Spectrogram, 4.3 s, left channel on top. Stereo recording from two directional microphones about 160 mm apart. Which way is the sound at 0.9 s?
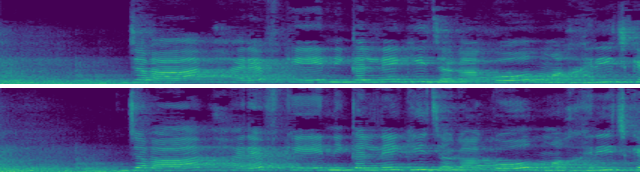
25° right (ahead or behind).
